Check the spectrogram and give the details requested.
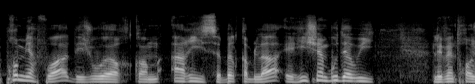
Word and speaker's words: Haris Belkebla: J'avais mal prononcé tout à l'heure le nom du joueur du stade brestois, c'est Haris Belkebla.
